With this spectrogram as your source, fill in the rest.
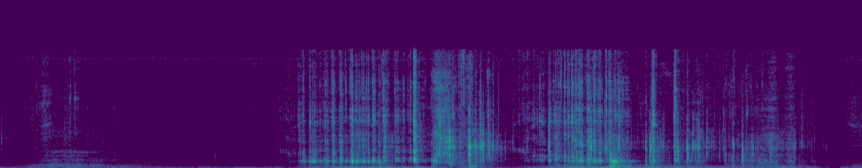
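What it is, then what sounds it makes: Soap bar being carved. A solid pink embossed bar of soap held in the hand is scraped and carved with a metal box-cutter blade. After about two seconds of faint low noise, crisp, bright shaving cuts and scrapes arrive in quick, uneven bursts until the last moment.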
